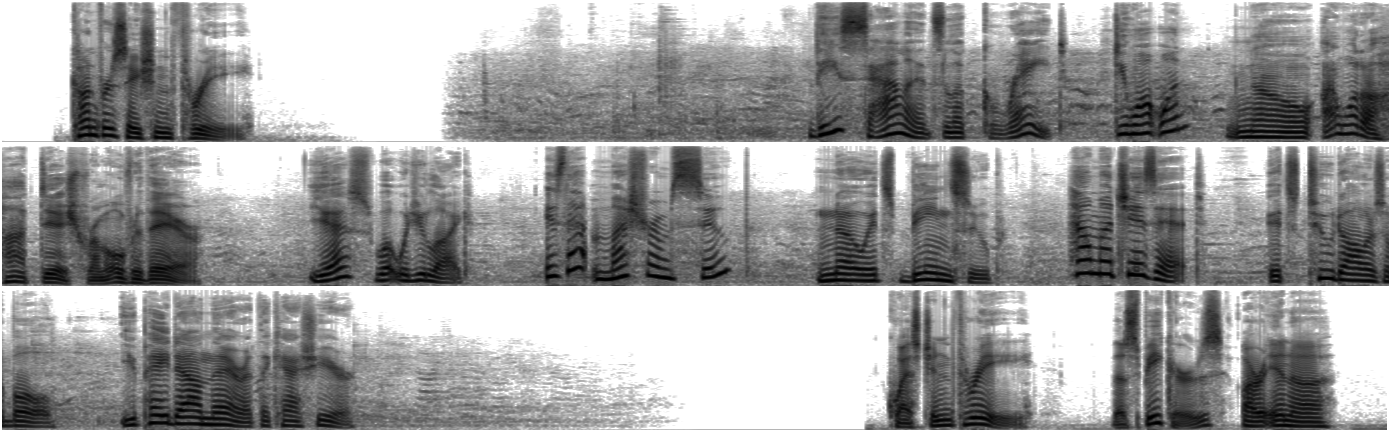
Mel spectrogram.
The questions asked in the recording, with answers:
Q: The speakers are in a...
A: I hear this cafeteria is open all night.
